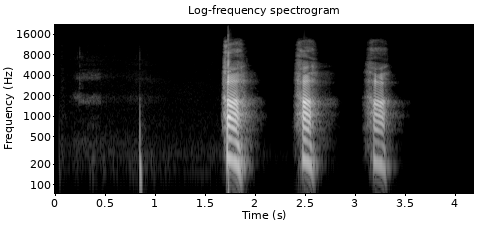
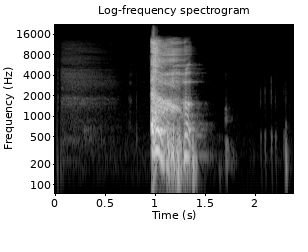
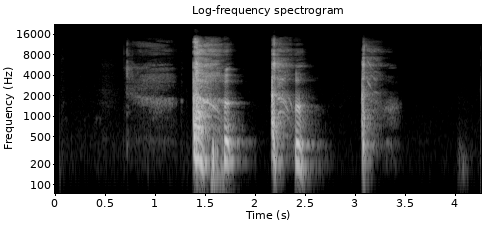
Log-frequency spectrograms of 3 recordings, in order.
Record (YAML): exhalation_length: 4.2 s
exhalation_amplitude: 32768
exhalation_signal_mean_std_ratio: 0.2
cough_length: 2.4 s
cough_amplitude: 32767
cough_signal_mean_std_ratio: 0.28
three_cough_length: 4.3 s
three_cough_amplitude: 25681
three_cough_signal_mean_std_ratio: 0.28
survey_phase: beta (2021-08-13 to 2022-03-07)
age: 18-44
gender: Female
wearing_mask: 'No'
symptom_cough_any: true
symptom_runny_or_blocked_nose: true
symptom_sore_throat: true
symptom_onset: 1 day
smoker_status: Never smoked
respiratory_condition_asthma: true
respiratory_condition_other: false
recruitment_source: Test and Trace
submission_delay: 1 day
covid_test_result: Negative
covid_test_method: ePCR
